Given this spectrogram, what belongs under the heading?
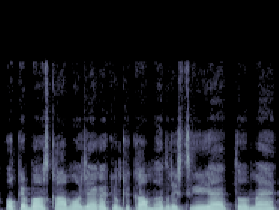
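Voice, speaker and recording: A woman's voice: a little high, flat delivery, vocal fry, dark tone. A woman voicing a mercenary male henchman who talks bluntly about his fee. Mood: businesslike. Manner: blunt, businesslike. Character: mercenary male henchman haggling over pay.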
